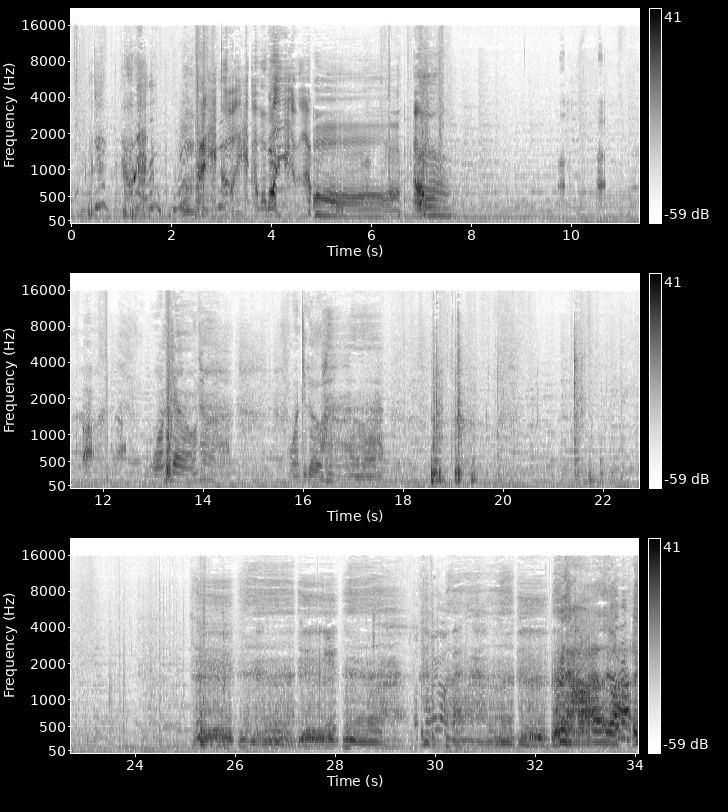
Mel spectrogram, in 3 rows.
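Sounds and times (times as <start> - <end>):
man groaning: 0.3 - 7.6, 25.1 - 34.0
man yelling: 32.4 - 34.0.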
